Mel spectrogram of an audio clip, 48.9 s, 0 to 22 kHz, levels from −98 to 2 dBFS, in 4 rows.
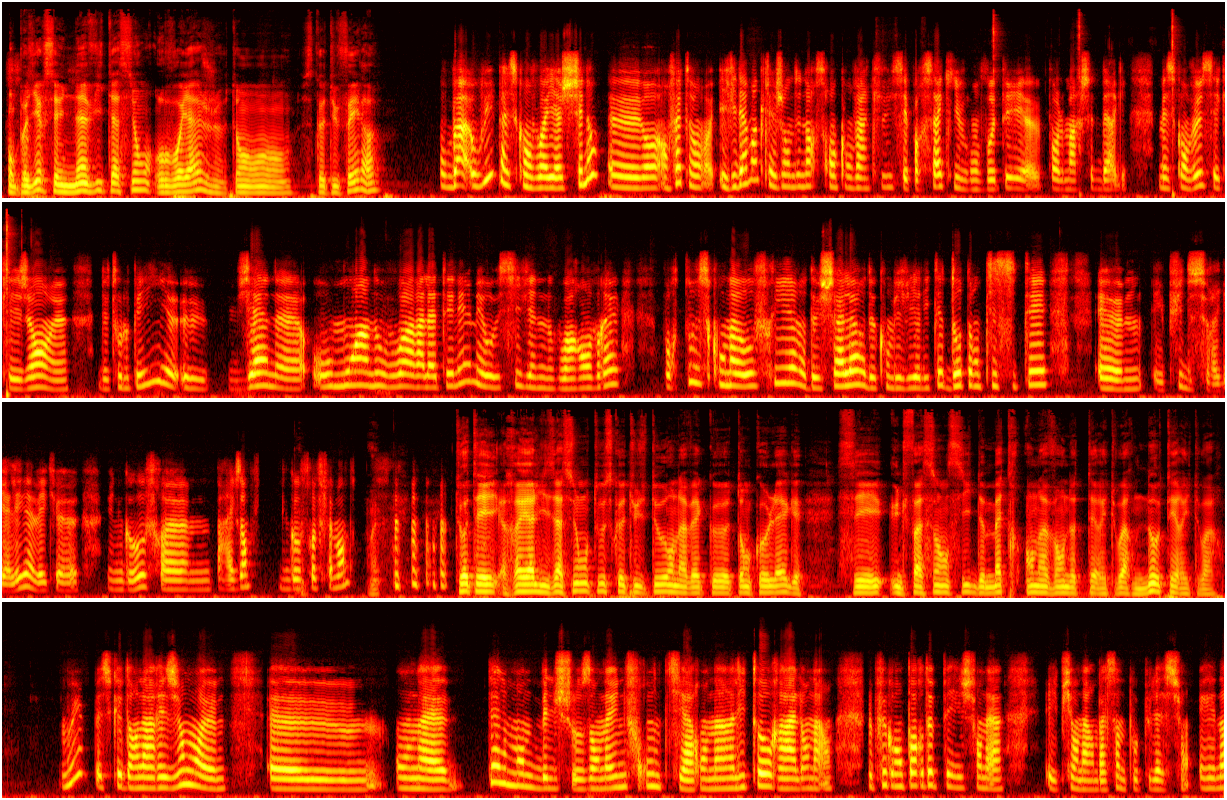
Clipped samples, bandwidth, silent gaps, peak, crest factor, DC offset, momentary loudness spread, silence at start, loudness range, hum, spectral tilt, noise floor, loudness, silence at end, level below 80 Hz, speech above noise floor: under 0.1%; 19 kHz; none; -2 dBFS; 22 dB; under 0.1%; 14 LU; 0.05 s; 6 LU; none; -4 dB/octave; -57 dBFS; -25 LUFS; 0 s; -54 dBFS; 32 dB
